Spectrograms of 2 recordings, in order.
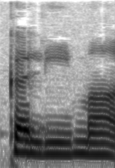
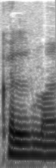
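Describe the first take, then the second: First: An ee vowel comes between L and M. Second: The L runs straight into the M. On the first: The speaker calls it right. "असल लफ्ज़ है कलीमा" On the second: The speaker calls it wrong. "कलमा नहीं होता"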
